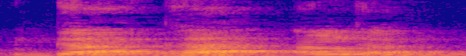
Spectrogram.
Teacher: इनमें गले में कंपन होता है, इसलिए ये घोष व्यंजन कहलाएंगे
